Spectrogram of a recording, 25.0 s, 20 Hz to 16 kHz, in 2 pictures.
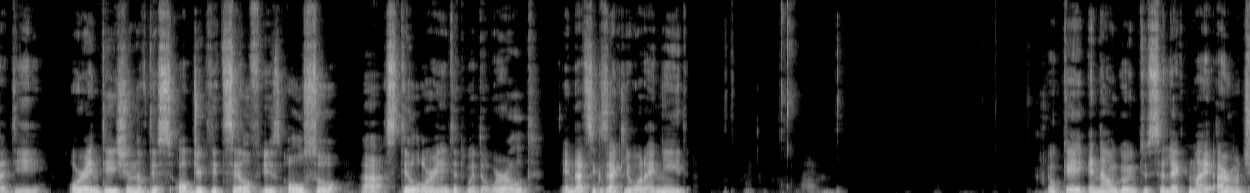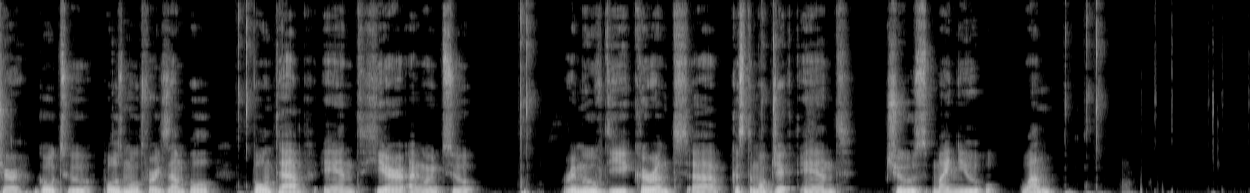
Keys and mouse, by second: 7.1 z, 7.2 middle click, 8.8 middle click, 9.8 middle click, 9.9 drag, 10.1 click, 12.7 Tab, 14.9 click, 17.7 click, 23.9 click, 24.2-24.5 drag, 24.7 middle drag.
